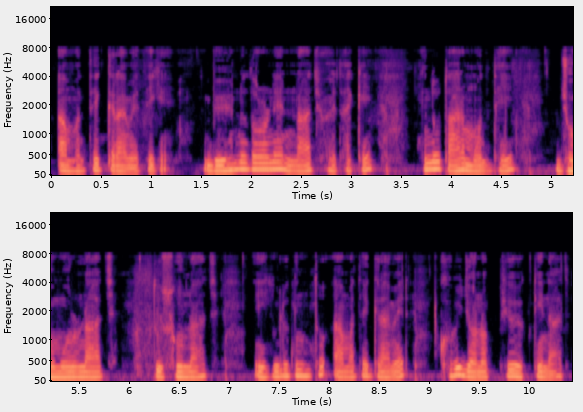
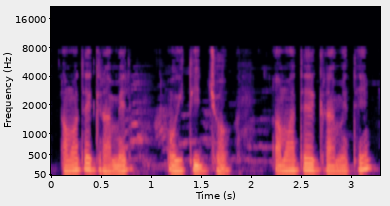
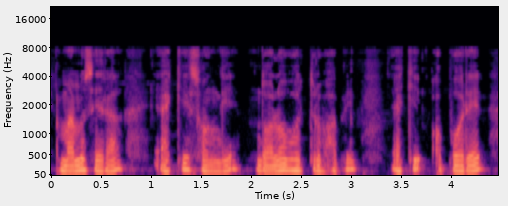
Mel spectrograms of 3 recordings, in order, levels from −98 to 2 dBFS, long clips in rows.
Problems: background conversations at intervals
